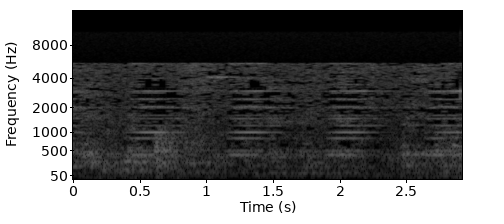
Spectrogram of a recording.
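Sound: car beeping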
